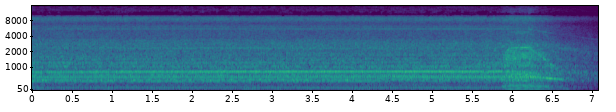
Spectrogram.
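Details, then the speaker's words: Dyson DC41 with Ball Animal 2 head, all filters in, brush roll off, airflow box test at 51.3 CFM: steady airflow roar with a faint whistle starting underneath, from vibrating folds in the HEPA paper filter pleats. "You can hear just a little bit of that whistle starting. Wasn't too bad though."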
